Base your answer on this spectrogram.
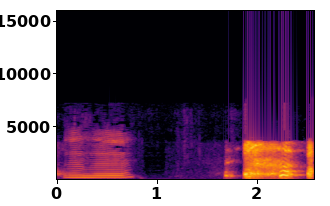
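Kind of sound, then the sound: human body sound, cough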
